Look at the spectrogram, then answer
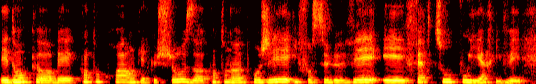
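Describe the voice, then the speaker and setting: A woman's somewhat breathy, dark and mellow voice at medium pitch, fairly slow and monotone. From Togo. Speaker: interviewer. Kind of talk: interview.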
